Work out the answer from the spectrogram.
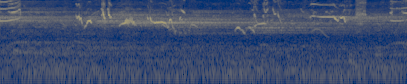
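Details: Kept Oriental magpie-robin singing to trigger other magpie-robins, giving slurred rising and falling whistles mixed with sharp chirps, with a high steady tone and low hum behind.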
